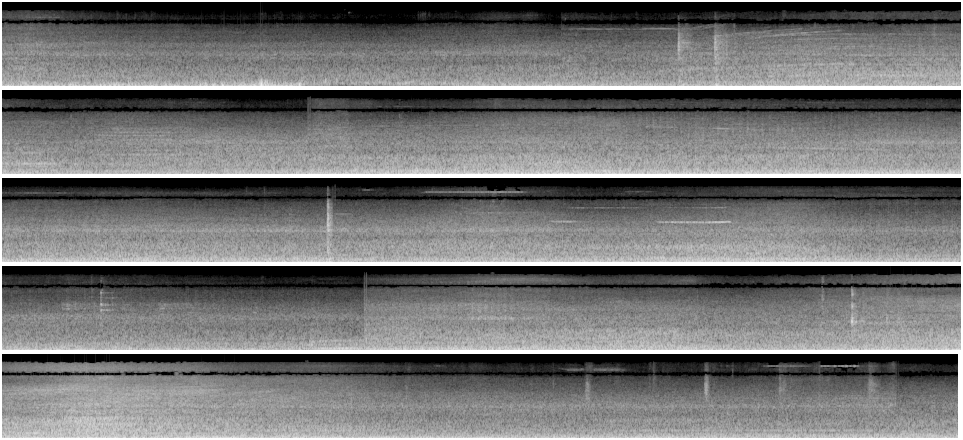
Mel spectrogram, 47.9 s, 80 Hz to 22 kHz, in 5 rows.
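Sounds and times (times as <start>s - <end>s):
road traffic passing: 0.0s - 47.9s
brief high squeals: 5.6s - 9.2s.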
